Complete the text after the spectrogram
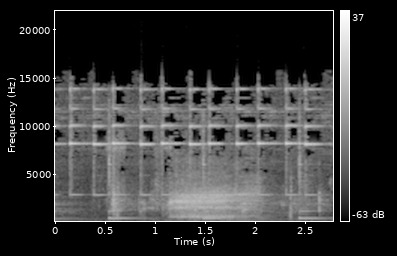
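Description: A sheep bleats.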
